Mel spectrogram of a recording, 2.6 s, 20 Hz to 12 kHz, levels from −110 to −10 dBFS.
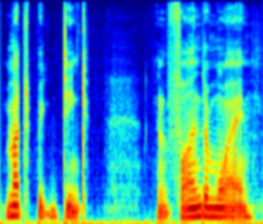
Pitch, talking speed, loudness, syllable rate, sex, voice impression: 140 Hz, 160 wpm, -19 LUFS, 4.0 syllables/s, male, masculine, very adult-like, slightly thick, slightly dark, slightly muffled, very calm, slightly reassuring, kind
